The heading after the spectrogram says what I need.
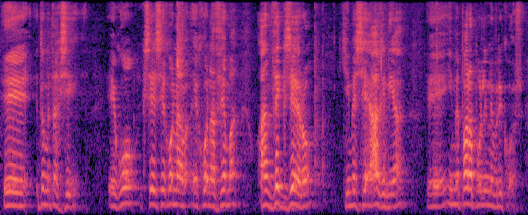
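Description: A middle-aged man telling anecdotes in a casual chat, animated, quoting people and laughing often. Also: high voice. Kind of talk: casual storytelling.

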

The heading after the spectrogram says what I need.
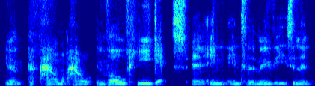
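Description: A man co-hosting a podcast, chatty and telling stories with animated quoted asides. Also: medium pitch, moderate pace, husky. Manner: chatty storyteller, animated quoting. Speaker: podcast co-host. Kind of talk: casual podcast chat.

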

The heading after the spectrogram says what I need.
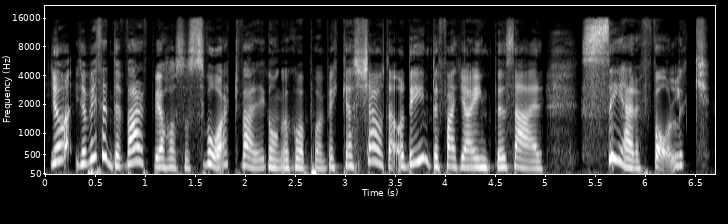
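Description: A woman's voice: mid-range voice, big pitch swings, dry recording, studio quality. A woman co-hosting a casual podcast, giving short, supportive reactions and then talking at length in an easygoing way. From Sweden. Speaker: podcast co-host. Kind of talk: casual chat.

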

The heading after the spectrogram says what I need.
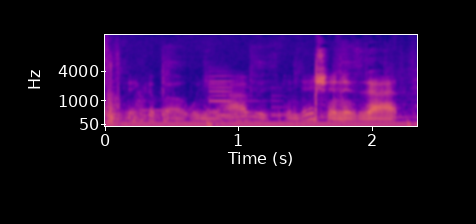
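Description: Low-voiced man talking while walking. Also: fairly quick, loud music behind the voice. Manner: candid, rambling delivery with repeated false starts. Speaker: podcast host. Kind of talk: casual personal monologue. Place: outdoors in the woods, on a walk.

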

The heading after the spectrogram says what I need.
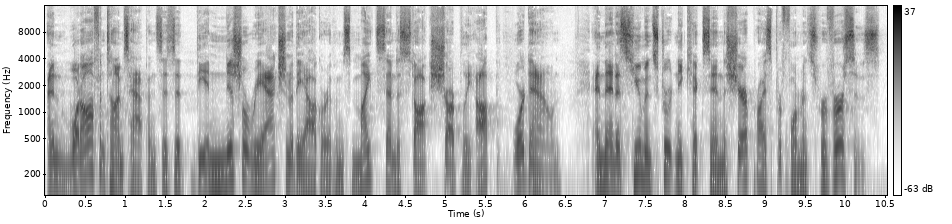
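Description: Lively intonation and a fairly bright tone mark this medium-pitched male voice. He is an expert podcast host whose explanations are articulate, analytical and measured.

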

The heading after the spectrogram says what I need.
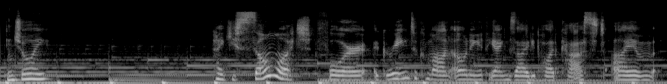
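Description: An Irish woman speaks as a podcast host. Her voice is average in pitch. She talks to listener and guest in a chatty, effusive manner. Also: vocal fry. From Ireland. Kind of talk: scripted podcast introduction, then casual interview chat.

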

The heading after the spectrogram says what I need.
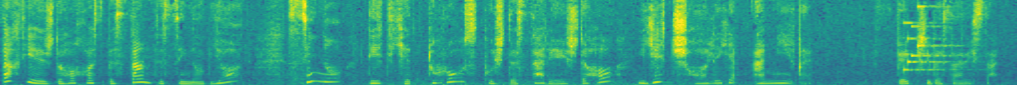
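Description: Animated woman telling a children's story. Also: mid-range voice, slight background noise. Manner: expressive and animated.

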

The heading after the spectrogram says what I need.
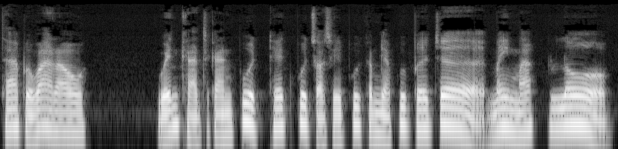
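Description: A man's voice: mid-range voice, fairly quick, darkish tone, no echo. A man teaching Buddhist ethics in a conversational way, going point by point with everyday examples. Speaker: dharma teacher.

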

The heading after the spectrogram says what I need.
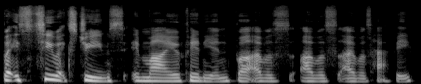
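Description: A young London woman, an actor appearing as a podcast guest, chats casually and tells animated stories in a candid, slangy way. Her voice is deep with fairly even intonation at a normal speed, recorded in clean studio sound with no echo.

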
